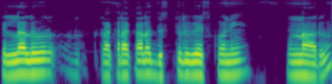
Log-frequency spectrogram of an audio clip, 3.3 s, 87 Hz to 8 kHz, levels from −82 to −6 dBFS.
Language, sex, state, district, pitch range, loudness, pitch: Telugu, female, Telangana, Hyderabad, 140-155 Hz, -18 LUFS, 145 Hz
